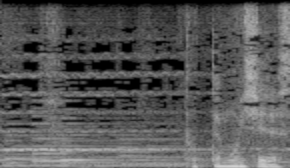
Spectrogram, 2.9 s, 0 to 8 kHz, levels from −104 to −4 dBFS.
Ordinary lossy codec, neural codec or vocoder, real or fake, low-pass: none; none; real; none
